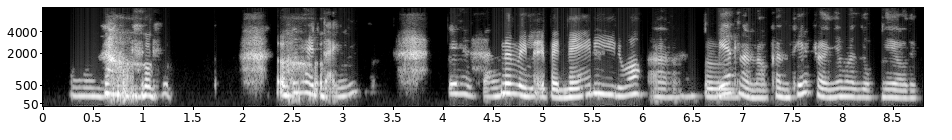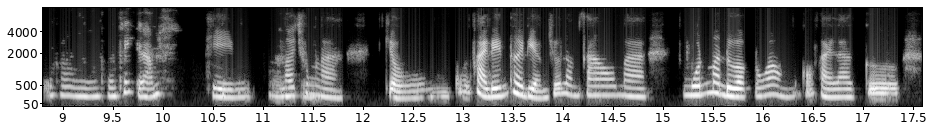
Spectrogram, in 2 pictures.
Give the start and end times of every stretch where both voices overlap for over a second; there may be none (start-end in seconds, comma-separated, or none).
none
